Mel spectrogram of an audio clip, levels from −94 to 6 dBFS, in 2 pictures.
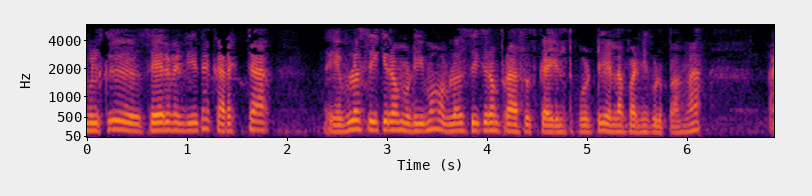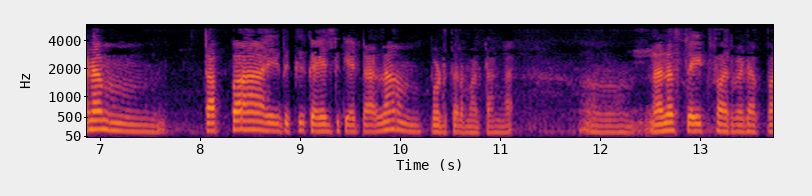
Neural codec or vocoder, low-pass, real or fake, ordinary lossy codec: vocoder, 22.05 kHz, 80 mel bands, HiFi-GAN; 5.4 kHz; fake; MP3, 24 kbps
